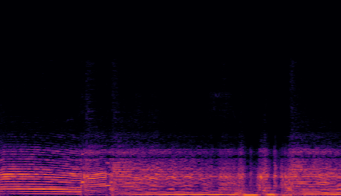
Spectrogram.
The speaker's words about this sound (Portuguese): O som do … que eu gosto tá mais nessa guitarra aqui. Essa aqui eu, tipo, faço. Assim.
